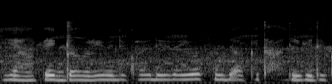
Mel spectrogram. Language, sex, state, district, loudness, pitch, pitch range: Hindi, female, Chhattisgarh, Rajnandgaon, -30 LUFS, 215 Hz, 205-220 Hz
